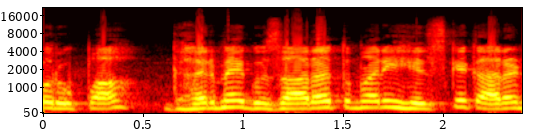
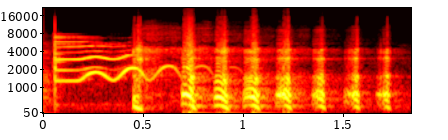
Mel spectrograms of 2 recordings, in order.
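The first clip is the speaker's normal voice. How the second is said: light laugh; 7 semitones higher than usual. Acted. Laughs at her own worry.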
